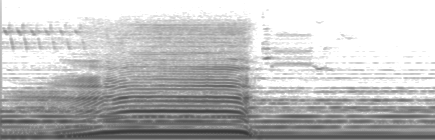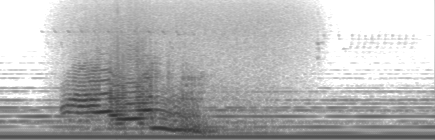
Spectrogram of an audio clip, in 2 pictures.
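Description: Soft ambient music with a steady drone, over which a cow gives one long, low moo that rises, holds and falls off about two and a half seconds in. About five seconds in comes a louder, higher animal call that slides down in pitch.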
